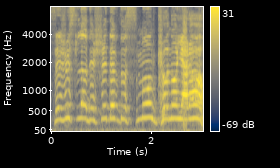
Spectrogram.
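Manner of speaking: high, loud, outraged, indignant shout.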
